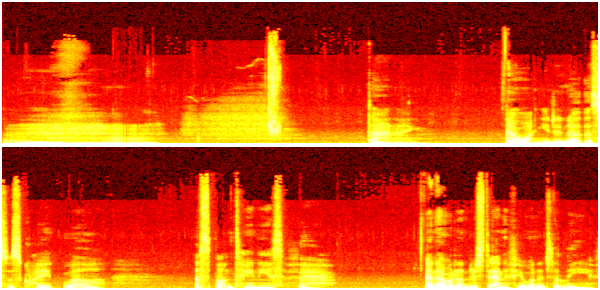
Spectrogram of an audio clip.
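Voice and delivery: hushed afterglow murmur, mostly whispered; intimate whisper. Acted. Lover settling her partner to sleep, hushed whisper.

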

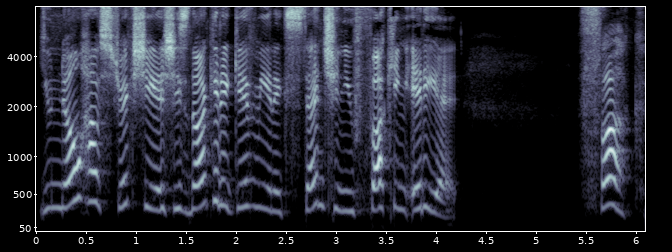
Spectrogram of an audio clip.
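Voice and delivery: yelling at the useless guy over the lost paper; furious yelling. Acted. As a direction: blow up at him, nearly screaming.

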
